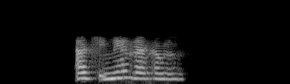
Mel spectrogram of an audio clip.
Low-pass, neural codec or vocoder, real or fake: 3.6 kHz; codec, 16 kHz, 1 kbps, FreqCodec, smaller model; fake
